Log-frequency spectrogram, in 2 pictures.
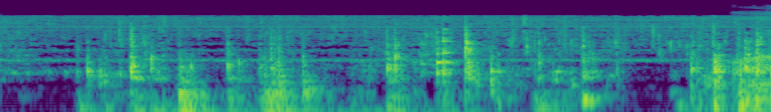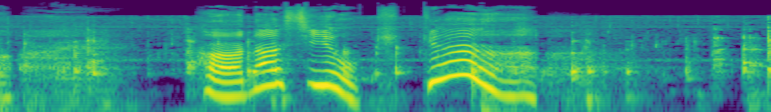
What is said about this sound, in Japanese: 皿洗いを進めるんじゃない。いや、食器洗いをしてくれて非常に助かっているけどもじゃな。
